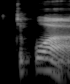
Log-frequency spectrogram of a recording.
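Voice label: "cepoa", Malay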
